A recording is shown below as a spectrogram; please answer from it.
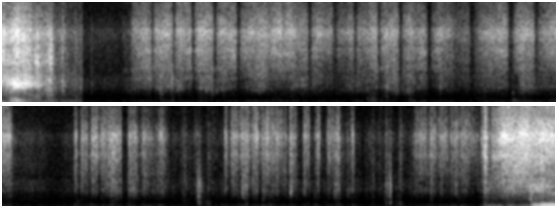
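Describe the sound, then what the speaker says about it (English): Steady soft rubbing and wiping strokes as a first coat of sanding sealer is applied to a turned wooden bowl, continuous and close, with brief louder bursts at the start and end. "now I'm going to apply first coat of sanding sealer"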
